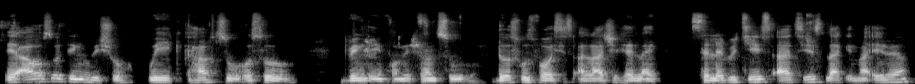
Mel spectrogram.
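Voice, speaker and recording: A man's voice: deep voice, normal speed, a little mellow, low-quality recording. A man giving earnest, unscripted remarks in a discussion, often rephrasing as he goes. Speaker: discussion participant.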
